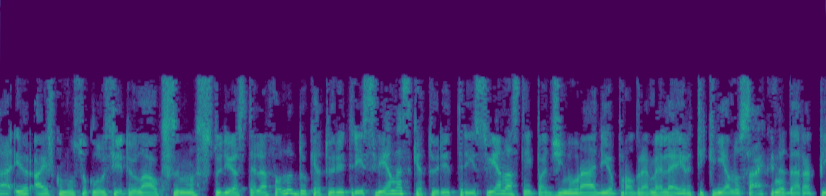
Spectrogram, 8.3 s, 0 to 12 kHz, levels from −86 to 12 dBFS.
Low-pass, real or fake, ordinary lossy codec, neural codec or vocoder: 7.2 kHz; fake; MP3, 32 kbps; codec, 16 kHz, 4 kbps, X-Codec, HuBERT features, trained on general audio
